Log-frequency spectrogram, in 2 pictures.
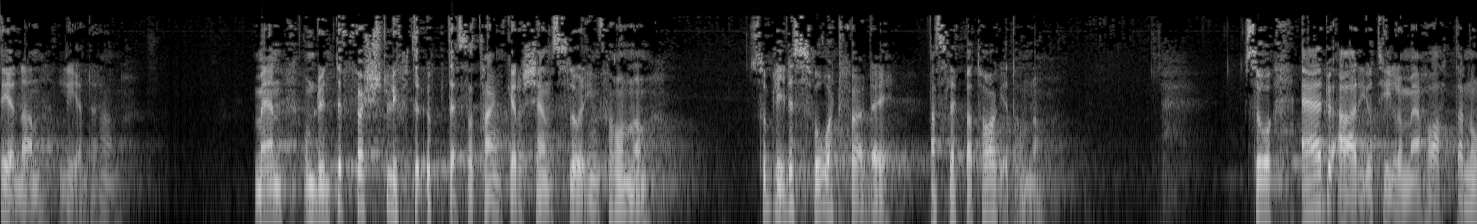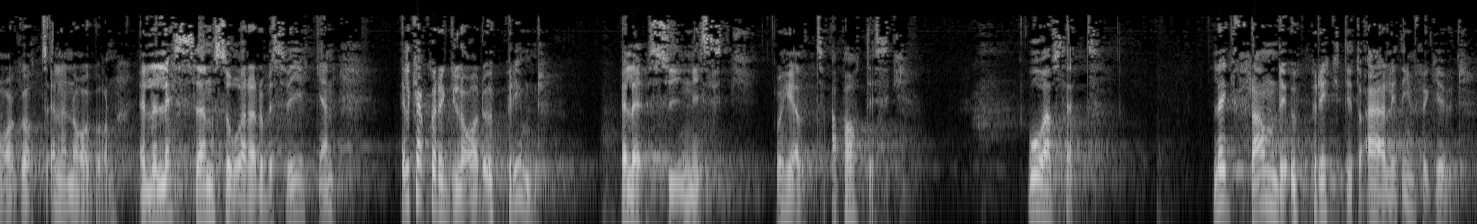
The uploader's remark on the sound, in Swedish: Inspelad i Roseniuskyrkan den 19 november 2023.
